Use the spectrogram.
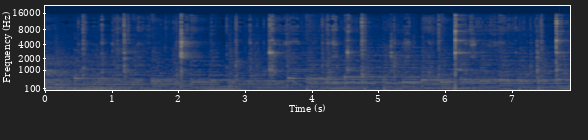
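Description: A spoon stirs a thick protein laddu mixture in a bowl, making scattered clinks and scrapes against the sides. Several sharper clinks stand out over a soft, steady scraping, with no voice heard.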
